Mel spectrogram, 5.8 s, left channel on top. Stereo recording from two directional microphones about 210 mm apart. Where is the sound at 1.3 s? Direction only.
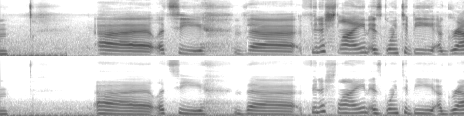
10° left (ahead or behind).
